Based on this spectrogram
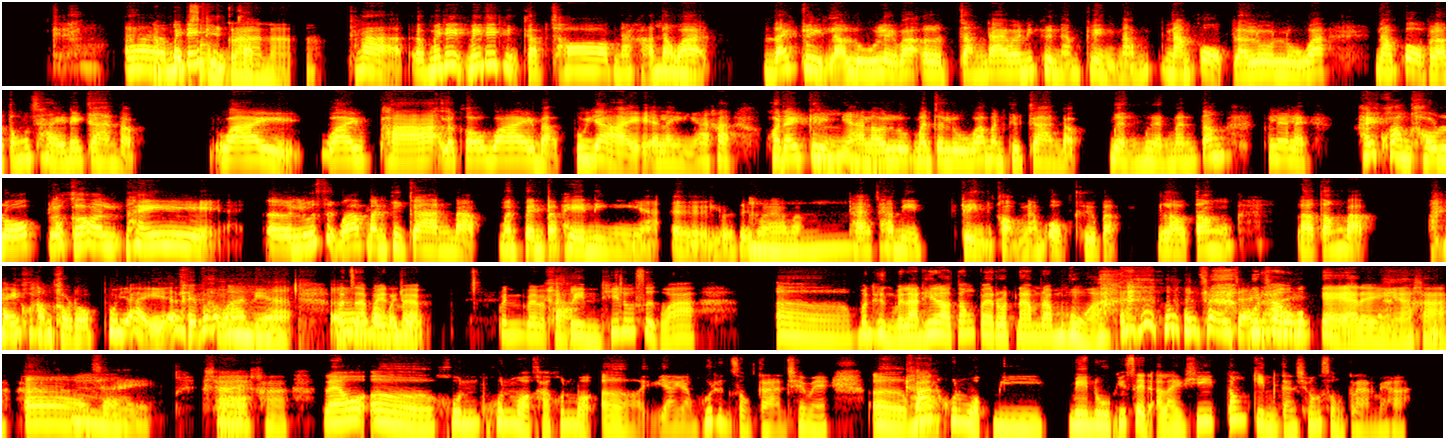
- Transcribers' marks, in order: other background noise; laughing while speaking: "ความเคารพผู้ใหญ่ อะไรประมาณเนี้ย"; tapping; chuckle; laugh; chuckle
- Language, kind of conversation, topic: Thai, unstructured, เคยมีกลิ่นอะไรที่ทำให้คุณนึกถึงความทรงจำเก่า ๆ ไหม?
